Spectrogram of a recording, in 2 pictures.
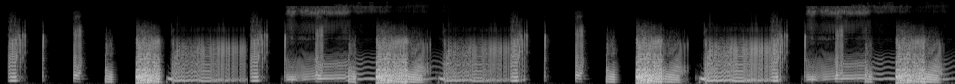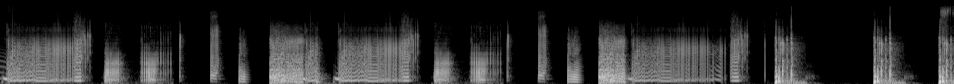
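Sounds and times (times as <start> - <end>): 
farts: 0.1 - 17.7, 18.3 - 19.0.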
